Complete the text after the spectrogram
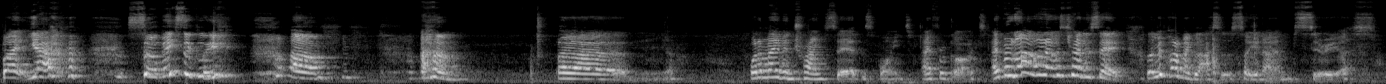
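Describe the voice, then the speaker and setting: A woman's voice: high voice, unhurried, slight background noise. Giggly young woman, echoey kitchen. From Middle East. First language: not English. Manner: giggly, excitable, self-mocking. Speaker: book reviewer. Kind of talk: casual rambling book review. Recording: echoey kitchen, camera at a distance.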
